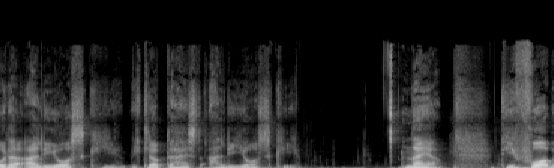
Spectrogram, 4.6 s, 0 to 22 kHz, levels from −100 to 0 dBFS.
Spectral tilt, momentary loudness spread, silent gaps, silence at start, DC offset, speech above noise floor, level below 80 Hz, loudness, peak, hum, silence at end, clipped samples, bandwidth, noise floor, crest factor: -6.5 dB/octave; 18 LU; none; 0 s; under 0.1%; 31 dB; -40 dBFS; -29 LUFS; -10 dBFS; none; 0 s; under 0.1%; 16.5 kHz; -58 dBFS; 18 dB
